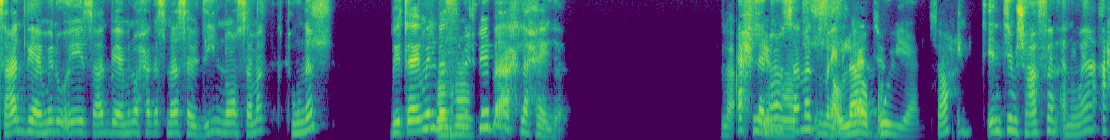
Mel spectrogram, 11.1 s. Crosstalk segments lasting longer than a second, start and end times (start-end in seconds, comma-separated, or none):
7.4-8.8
